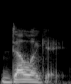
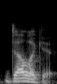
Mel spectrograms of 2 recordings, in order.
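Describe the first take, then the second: First: The last syllable has a long A sound. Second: The last syllable has a weak, short vowel. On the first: It means giving tasks to other people. "With the verb, you're going to use that long A sound" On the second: It names a person who represents others. "that third syllable is pronounced differently when you say the noun"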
